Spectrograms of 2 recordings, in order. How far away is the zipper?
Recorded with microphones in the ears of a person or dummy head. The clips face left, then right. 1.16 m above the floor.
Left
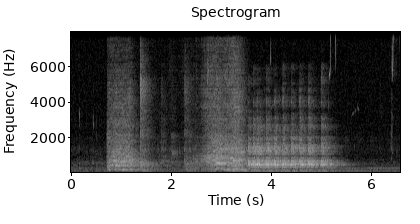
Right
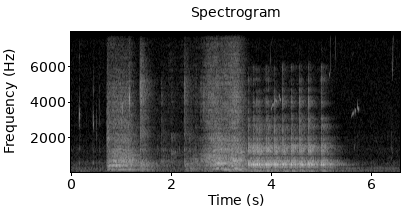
About 1.6 m.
